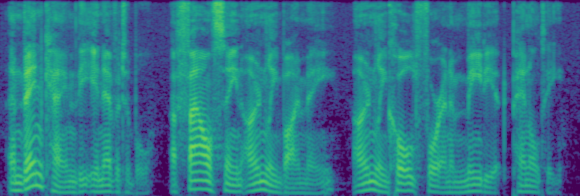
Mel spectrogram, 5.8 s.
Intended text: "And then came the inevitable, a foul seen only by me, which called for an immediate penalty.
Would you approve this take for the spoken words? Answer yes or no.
no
